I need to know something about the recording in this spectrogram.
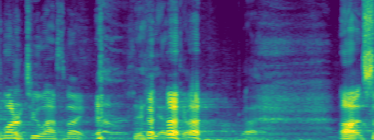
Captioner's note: laughter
